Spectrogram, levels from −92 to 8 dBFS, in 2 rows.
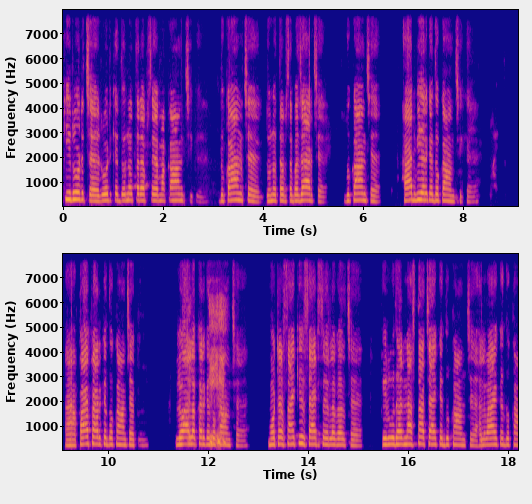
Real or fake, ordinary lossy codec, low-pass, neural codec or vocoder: fake; none; none; codec, 16 kHz, 16 kbps, FreqCodec, smaller model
